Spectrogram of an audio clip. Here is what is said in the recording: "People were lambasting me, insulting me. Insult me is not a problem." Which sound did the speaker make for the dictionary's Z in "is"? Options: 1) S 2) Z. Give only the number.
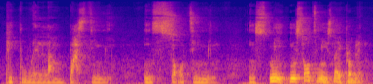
1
